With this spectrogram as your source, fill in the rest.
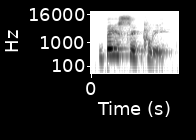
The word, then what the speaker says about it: basically: let me show you when we say the word b Asic it has two syllables if we add a l l y we don't say basic this a disappears so the a is not pronounced and we say basically take a look at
